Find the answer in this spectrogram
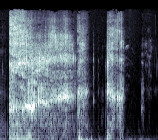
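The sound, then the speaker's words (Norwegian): A person gags as if on a knife, giving a long, harsh, breathy retch followed by a shorter, choking burst. The sounds are moderately loud and stand alone without speech. “Gagger du på en kniv, eller hva greier? Ja, det var en kniv. Er det sånn det høres ut? Sånn det høres ut når jeg gjør det.”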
